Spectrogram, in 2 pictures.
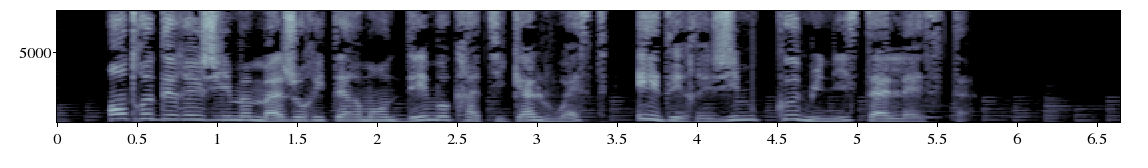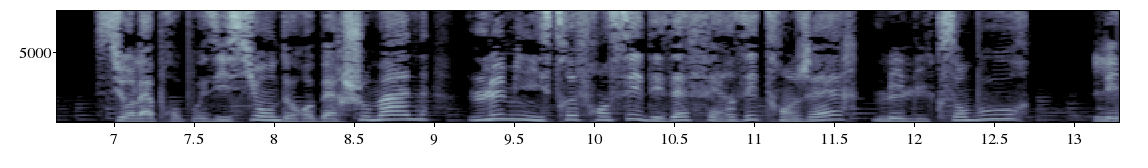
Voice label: Voix Off femme, Voix didactique, medium; Histoire à la carte

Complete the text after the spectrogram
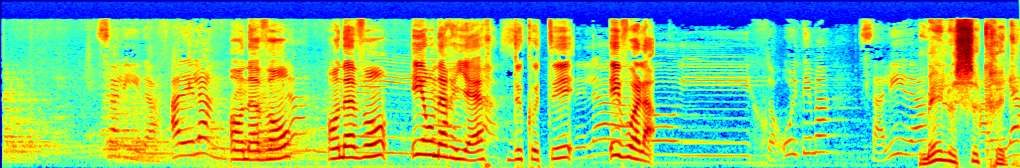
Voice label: Voice Over Voix Off femme; Les secrets du Tango

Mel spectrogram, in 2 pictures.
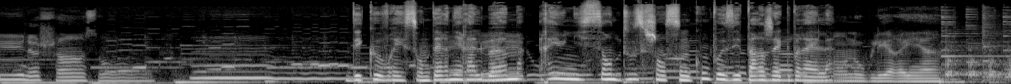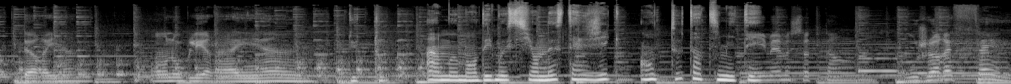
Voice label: SPOT RADIO Voix posee chaleureuse; Habillage Radio; Voix douce, intimiste, prenante

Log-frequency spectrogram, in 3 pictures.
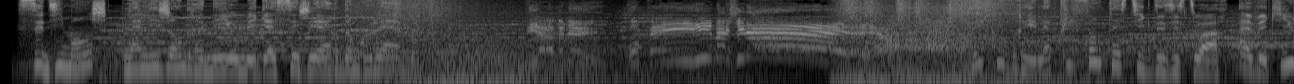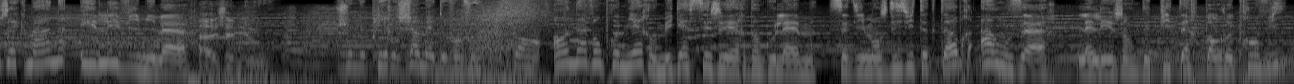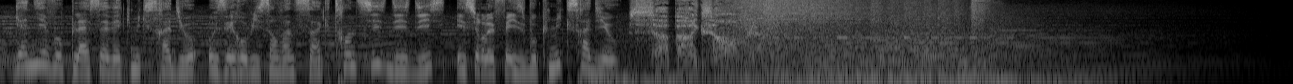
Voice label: voix off femme bande annonce; Voix Prenante, enthousiaste; peter pan

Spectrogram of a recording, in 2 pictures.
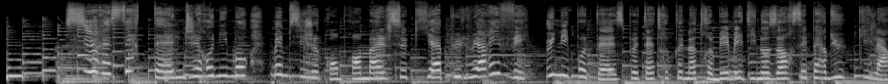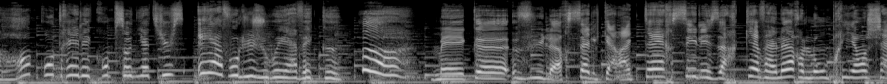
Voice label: PERSONNAGES DESSIN ANIMES

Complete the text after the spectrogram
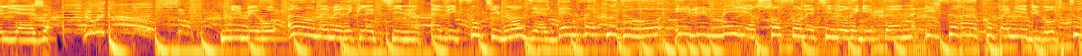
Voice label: Spot Radio

